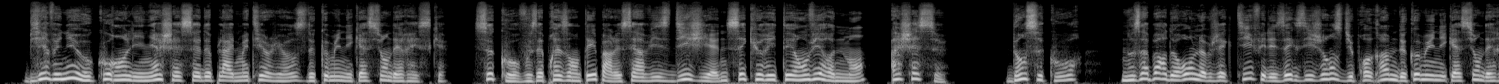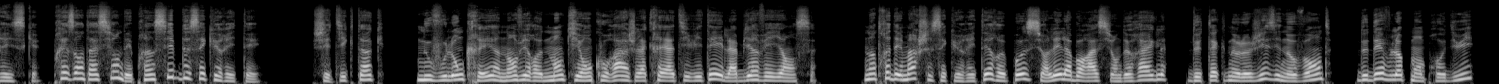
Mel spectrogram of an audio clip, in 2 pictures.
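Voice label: French, female, E-Learning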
